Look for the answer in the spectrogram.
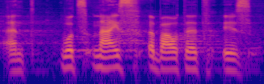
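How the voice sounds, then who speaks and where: A man with a Slovak accent, answering audience questions after a conference talk in a thoughtful, halting way, often restarting phrases. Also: mid-range voice, steady tone, fairly bright tone, clean tone. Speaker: conference speaker. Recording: reverberant conference hall.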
